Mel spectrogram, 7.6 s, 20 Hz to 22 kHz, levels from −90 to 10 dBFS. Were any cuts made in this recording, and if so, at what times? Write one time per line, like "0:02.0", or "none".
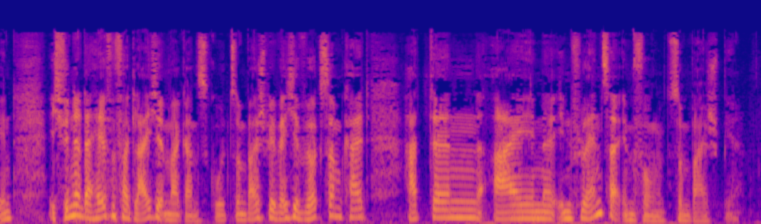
none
